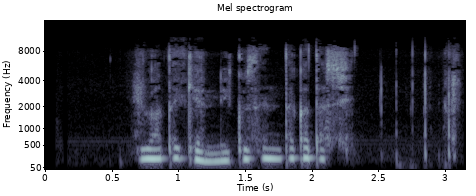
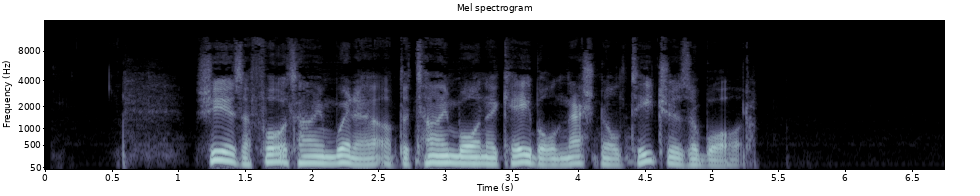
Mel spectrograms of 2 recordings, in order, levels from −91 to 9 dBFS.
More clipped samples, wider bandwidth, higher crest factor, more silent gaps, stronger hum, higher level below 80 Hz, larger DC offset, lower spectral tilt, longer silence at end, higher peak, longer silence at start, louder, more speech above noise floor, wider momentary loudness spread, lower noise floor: neither; about the same, 10 kHz vs 9.8 kHz; about the same, 22 dB vs 18 dB; neither; neither; second, -70 dBFS vs -48 dBFS; neither; second, -4 dB/octave vs -8.5 dB/octave; second, 0.05 s vs 1.45 s; about the same, -6 dBFS vs -4 dBFS; second, 0.65 s vs 1.15 s; second, -27 LUFS vs -20 LUFS; second, 38 dB vs 61 dB; first, 16 LU vs 8 LU; second, -64 dBFS vs -80 dBFS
